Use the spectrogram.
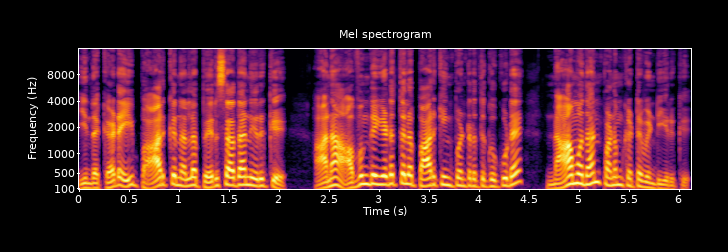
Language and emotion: Tamil, angry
